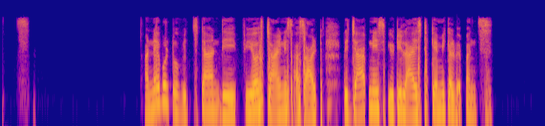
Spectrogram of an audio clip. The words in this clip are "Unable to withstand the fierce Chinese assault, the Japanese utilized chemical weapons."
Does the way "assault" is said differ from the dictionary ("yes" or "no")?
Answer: no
